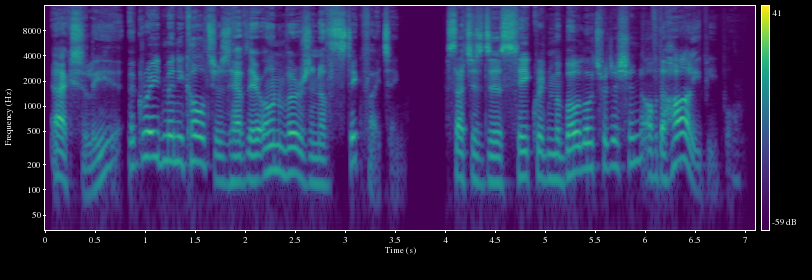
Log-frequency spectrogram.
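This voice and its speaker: A man's voice: mid-range voice, darkish tone, dry recording, studio quality, lightly acted. An actor playing a pedantic, absent-minded amateur scholar in a video game, an enthusiastic father who explains things eagerly and wanders into digressions. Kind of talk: video game character dialogue.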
